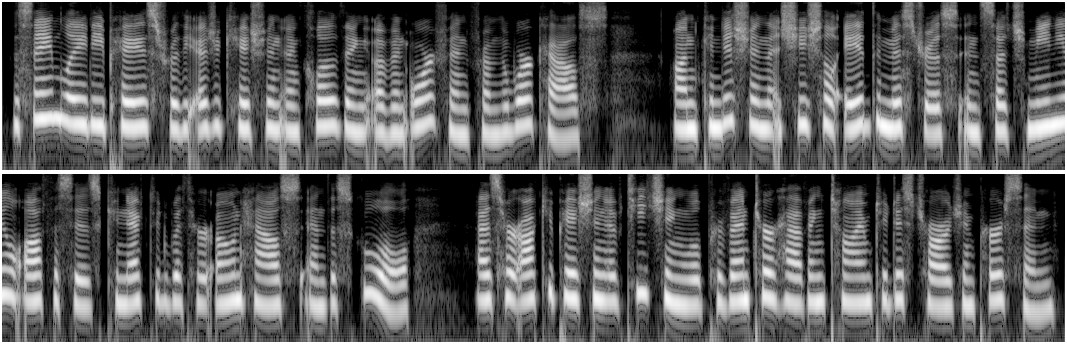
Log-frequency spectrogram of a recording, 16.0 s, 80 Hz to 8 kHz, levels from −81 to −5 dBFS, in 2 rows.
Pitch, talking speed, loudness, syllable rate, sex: 245 Hz, 185 wpm, -17 LUFS, 5.1 syllables/s, female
